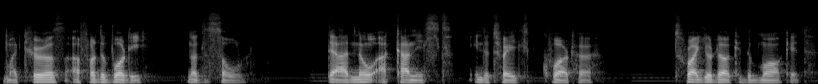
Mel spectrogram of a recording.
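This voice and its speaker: A man's voice: on the low side, little pitch movement, measured pace, soft background music, close to an everyday voice. A man voicing an aloof, dismissive male raccoon dog healer in a cold, formal tone.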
